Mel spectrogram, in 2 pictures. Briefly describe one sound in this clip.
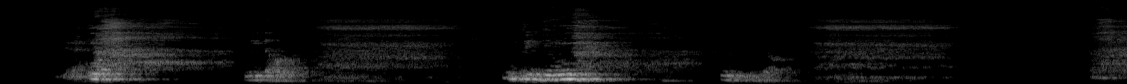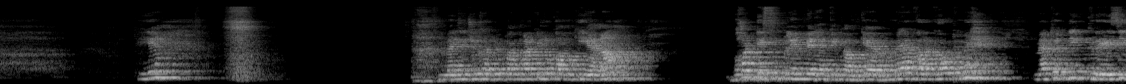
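A young woman speaks calmly, with pauses, in a small echoing room.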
